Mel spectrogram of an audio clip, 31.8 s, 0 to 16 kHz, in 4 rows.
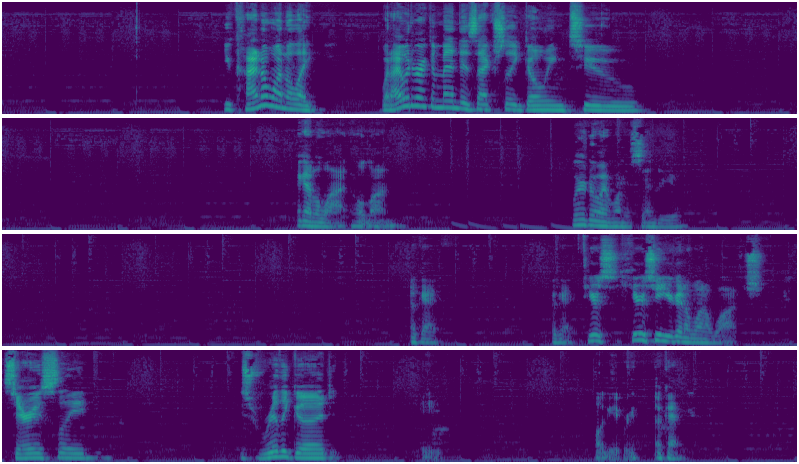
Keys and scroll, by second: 0.0-0.4 typing, 0.9 Return, 14.4-16.5 typing, 18.0 BackSpace, 20.1 m, 21.2-24.8 typing, 26.8 a, 28.1 b, 28.5 o.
